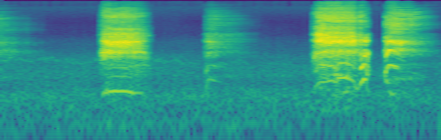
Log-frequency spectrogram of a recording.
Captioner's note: sigh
